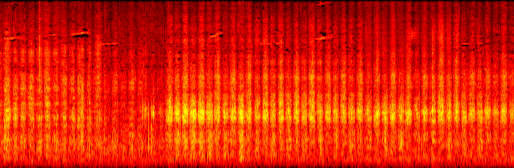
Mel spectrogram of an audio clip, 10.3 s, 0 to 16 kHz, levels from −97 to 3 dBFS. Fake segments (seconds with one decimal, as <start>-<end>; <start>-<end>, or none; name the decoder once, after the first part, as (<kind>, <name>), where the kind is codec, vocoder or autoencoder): 7.3-9.0 (codec, SNAC)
